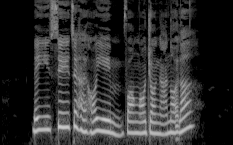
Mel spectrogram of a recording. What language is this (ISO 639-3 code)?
yue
